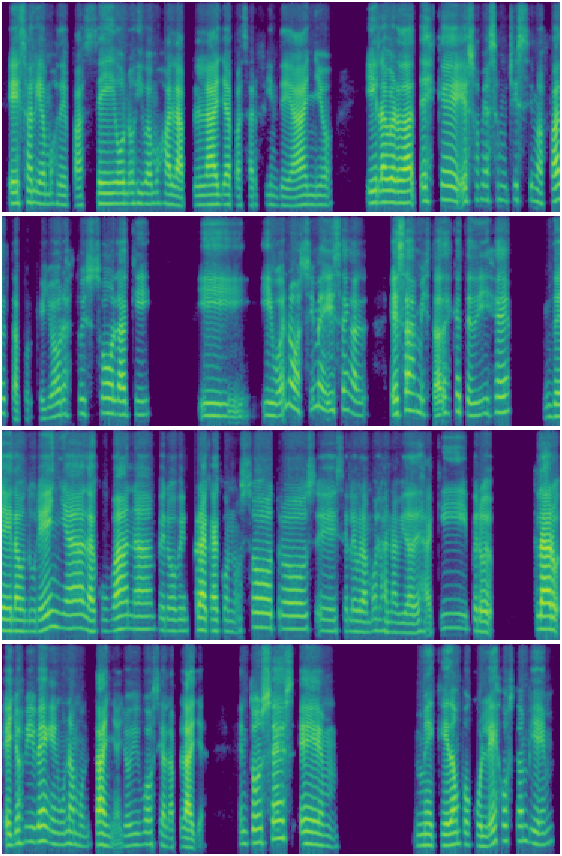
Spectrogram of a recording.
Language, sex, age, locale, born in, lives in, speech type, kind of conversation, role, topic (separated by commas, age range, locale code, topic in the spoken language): Spanish, female, 45-49, es-VE, Venezuela, Italy, conversation, advice, user, ¿Cómo manejas la soledad y la nostalgia después de mudarte a una ciudad nueva?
